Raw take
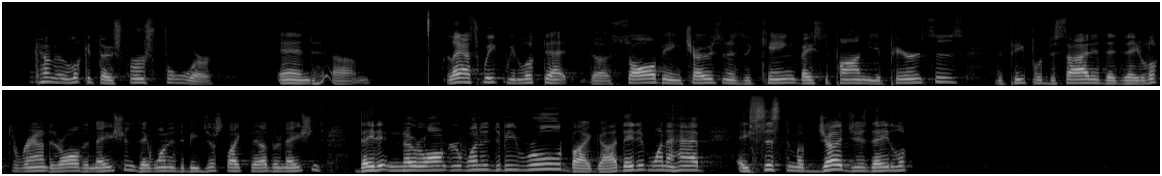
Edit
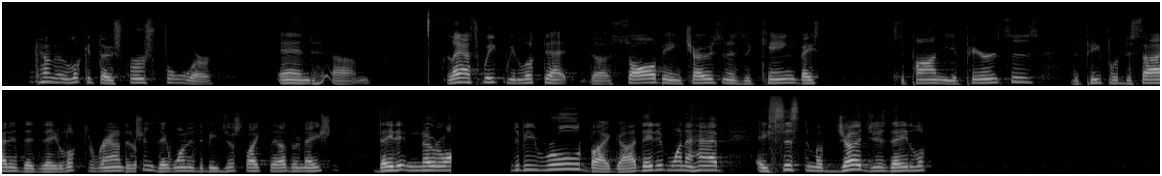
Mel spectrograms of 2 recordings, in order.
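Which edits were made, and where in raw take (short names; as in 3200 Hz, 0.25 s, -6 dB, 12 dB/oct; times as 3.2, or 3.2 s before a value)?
8.16 insert room tone 0.76 s
12.16–12.73 cut
14.67–15.26 fade in
15.88–16.48 mute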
